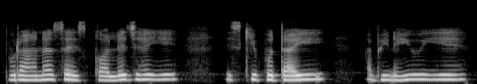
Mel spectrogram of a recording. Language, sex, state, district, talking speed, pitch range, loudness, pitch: Hindi, female, Uttar Pradesh, Lalitpur, 150 wpm, 210-230 Hz, -15 LUFS, 225 Hz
